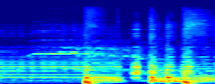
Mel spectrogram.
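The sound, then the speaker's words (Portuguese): A yellow horse whinnies loudly, a quavering, drawn-out call broken by a few sharp, breathy bursts toward the end. No one speaks. “Aquilo é um cavalo.”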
